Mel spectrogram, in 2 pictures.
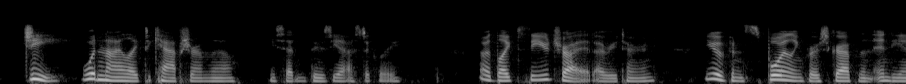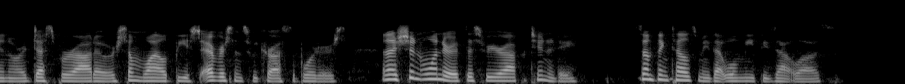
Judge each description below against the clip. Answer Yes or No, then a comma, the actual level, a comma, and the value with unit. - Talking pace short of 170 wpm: No, average, 200 wpm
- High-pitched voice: No, medium, 155 Hz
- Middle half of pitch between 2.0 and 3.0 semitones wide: No, average, 3.6 semitones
